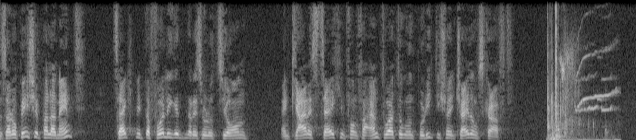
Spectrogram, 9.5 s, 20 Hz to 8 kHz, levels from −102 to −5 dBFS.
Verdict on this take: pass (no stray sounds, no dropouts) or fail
fail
